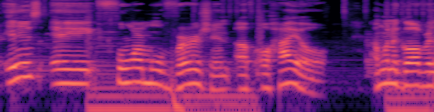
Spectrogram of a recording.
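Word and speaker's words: おはよう: now with Ohio Ohio it is very important to extend the oil at the end of Ohio whenever you have a u right after the O like this at the end of the word especially in this case it's gonna elongate the old sound so Ohio you want to make sure you stretch that out and elongate it now there is a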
